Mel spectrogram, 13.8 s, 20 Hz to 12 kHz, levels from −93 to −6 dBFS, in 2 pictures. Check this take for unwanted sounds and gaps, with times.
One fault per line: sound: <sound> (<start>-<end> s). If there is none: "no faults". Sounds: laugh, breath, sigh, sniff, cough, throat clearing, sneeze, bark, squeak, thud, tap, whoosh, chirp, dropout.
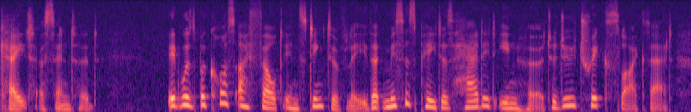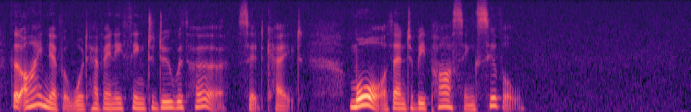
no faults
